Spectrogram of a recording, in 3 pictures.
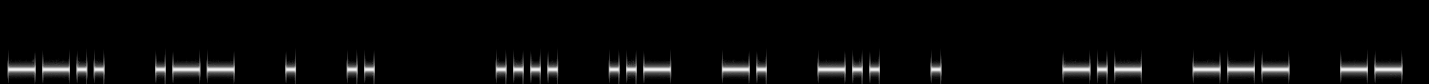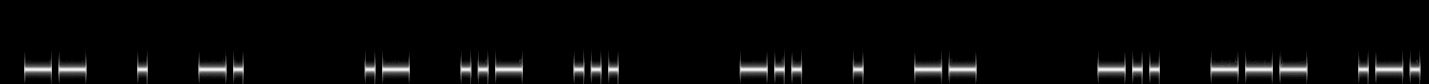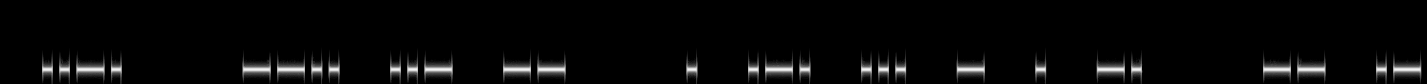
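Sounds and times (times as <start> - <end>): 
CW Morse code beeps: 0.1 - 3.8, 5.0 - 5.6, 6.2 - 7.6, 8.2 - 9.4, 10.6 - 11.4, 12.0 - 14.0, 14.6 - 16.8, 18.0 - 20.5, 21.7 - 24.1, 25.3 - 29.8, 31.0 - 34.3, 35.5 - 40.0, 41.2 - 42.8.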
